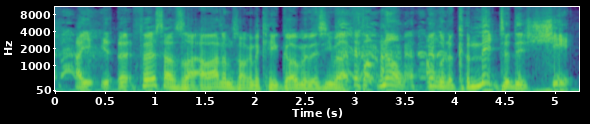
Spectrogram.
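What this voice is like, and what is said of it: Coventry English accent. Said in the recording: “Because I'm from fucking Coventry. That's a Coventry accent”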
